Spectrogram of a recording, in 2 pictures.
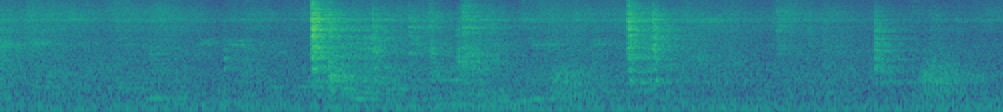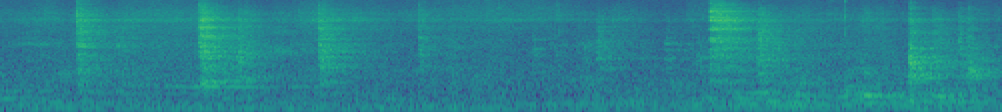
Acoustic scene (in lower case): restaurant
